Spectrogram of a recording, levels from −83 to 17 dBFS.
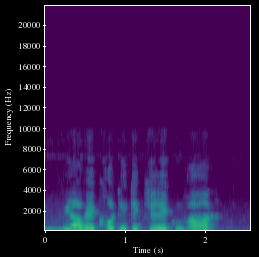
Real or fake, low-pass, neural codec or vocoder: fake; 9.9 kHz; vocoder, 22.05 kHz, 80 mel bands, WaveNeXt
